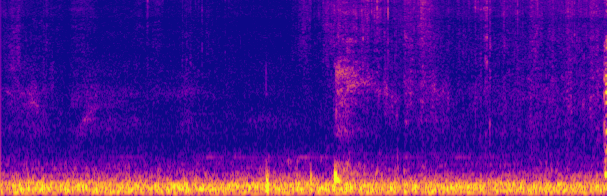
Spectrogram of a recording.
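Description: Quiet outdoor background with a low steady rumble and two faint clicks near the middle.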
